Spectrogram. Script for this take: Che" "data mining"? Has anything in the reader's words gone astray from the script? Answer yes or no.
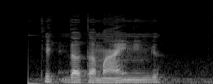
no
